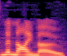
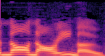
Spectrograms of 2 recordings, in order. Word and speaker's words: Nanaimo: british columbia up there in the canadian it's pronounced nanaimo what the is a na na emo i've seen you be active i have never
